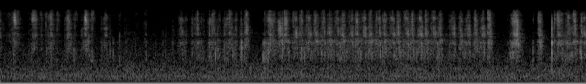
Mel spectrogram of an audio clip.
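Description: Plastic spoon stirring and scraping a powder-and-water batter in a small plastic candy-kit tray: a quick, continuous run of small scrapes and clicks, getting denser and hissier about halfway through.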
